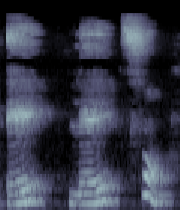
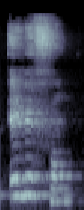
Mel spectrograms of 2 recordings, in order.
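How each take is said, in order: First: "éléphant" slowly, broken as é - lé - phant; split into syllables. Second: Said in the usual way. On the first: Shown as a demonstration. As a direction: say "éléphant" syllable by syllable, with clear gaps. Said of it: "On coupe le mot en syllabes". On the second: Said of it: "On coupe le mot".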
